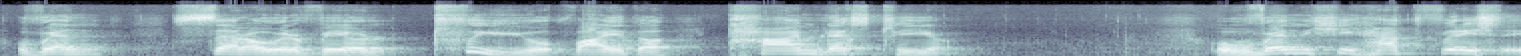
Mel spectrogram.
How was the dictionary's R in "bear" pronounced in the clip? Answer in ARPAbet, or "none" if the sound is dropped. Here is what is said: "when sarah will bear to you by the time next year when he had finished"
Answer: L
